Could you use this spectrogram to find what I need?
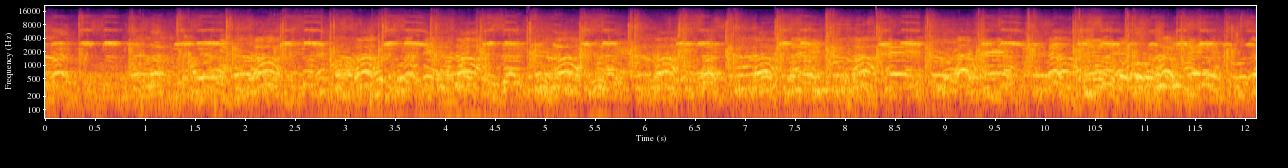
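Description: A large crowd of men chants loudly in a steady rhythm.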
